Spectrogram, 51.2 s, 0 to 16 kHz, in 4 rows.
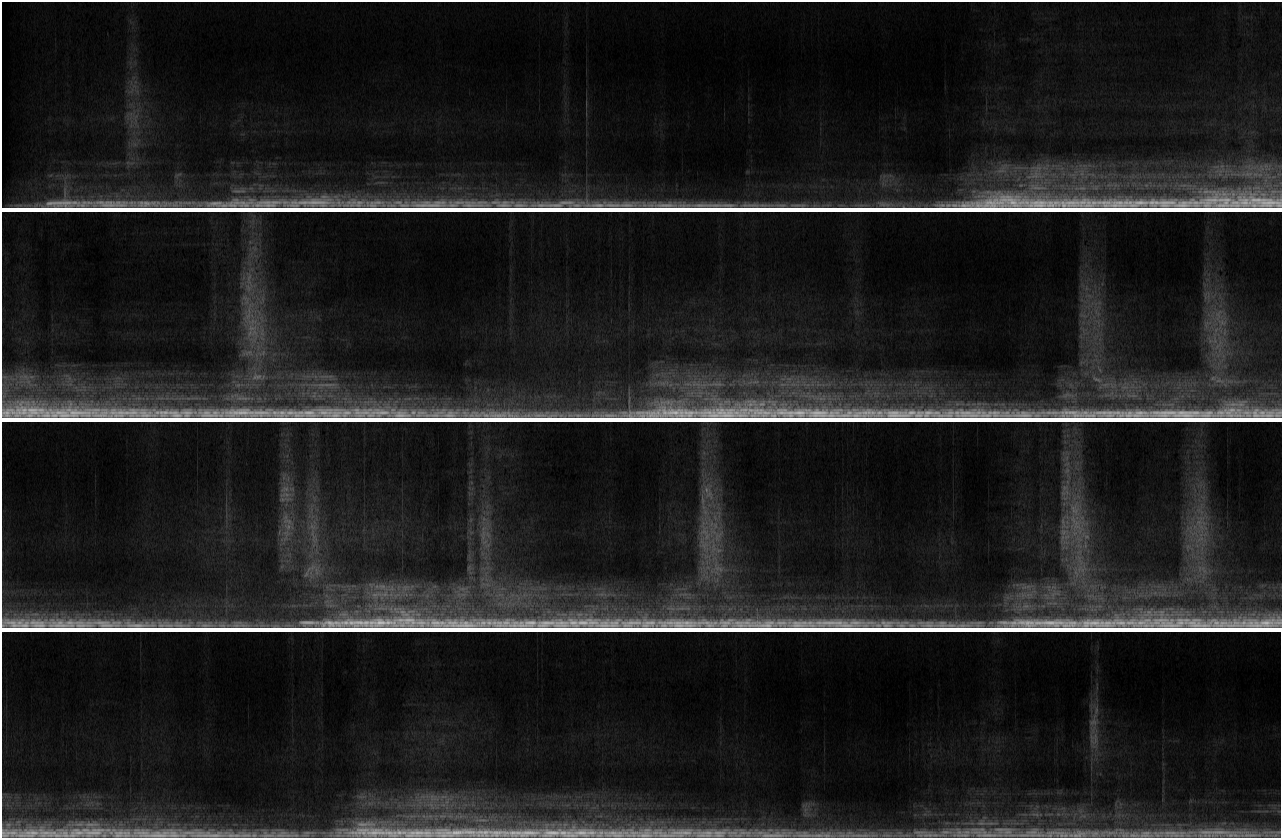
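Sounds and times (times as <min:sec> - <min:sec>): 
binaural Catholic Gregorian chant at a mass liturgy: 0:00.0 - 0:08.0, 0:09.3 - 0:51.1.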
